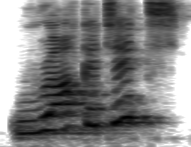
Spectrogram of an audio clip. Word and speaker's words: rocketed: people working from home rocketed pronunciation you pronounce Ed as an extra syllable because the word ends in t rocketed rocket is and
